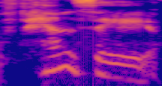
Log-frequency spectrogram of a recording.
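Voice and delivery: breathy impressed whisper. Real, not acted. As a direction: hush it, impressed. Reacting to designer purses.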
